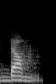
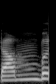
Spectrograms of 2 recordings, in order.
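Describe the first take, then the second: First: No b sound is heard after the m. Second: A b sound is heard after the m. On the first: The speaker calls it right. "बी silent है" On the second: The speaker calls it wrong. "डम्ब नहीं है"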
